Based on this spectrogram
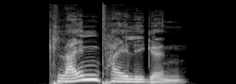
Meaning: inflection of kleinteilig: 1. strong genitive masculine/neuter singular 2. weak/mixed genitive/dative all-gender singular 3. strong/weak/mixed accusative masculine singular 4. strong dative plural
- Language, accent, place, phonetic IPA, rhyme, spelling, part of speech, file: German, Germany, Berlin, [ˈklaɪ̯nˌtaɪ̯lɪɡn̩], -aɪ̯ntaɪ̯lɪɡn̩, kleinteiligen, adjective, De-kleinteiligen.ogg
